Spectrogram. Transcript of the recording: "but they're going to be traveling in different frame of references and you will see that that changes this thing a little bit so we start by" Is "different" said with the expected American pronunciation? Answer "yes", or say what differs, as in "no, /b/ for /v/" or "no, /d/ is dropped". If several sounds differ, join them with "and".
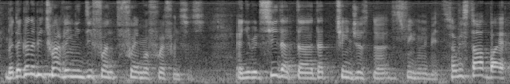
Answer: yes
